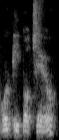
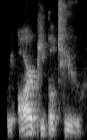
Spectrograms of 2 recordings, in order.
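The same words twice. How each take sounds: First: Said in the usual way. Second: "are" leaned on with a falling tune; stress on ARE. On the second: Acted. Rourke correcting Samantha, stressing "are". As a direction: press the word "are".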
